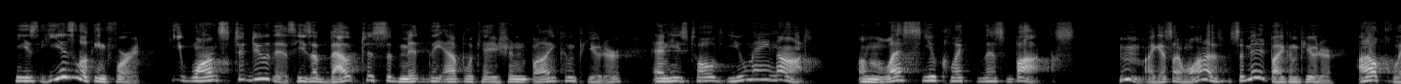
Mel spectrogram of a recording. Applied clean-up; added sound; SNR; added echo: neural mask model DeepFilterNet 3.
